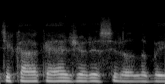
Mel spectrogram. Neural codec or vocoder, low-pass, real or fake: none; 10.8 kHz; real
